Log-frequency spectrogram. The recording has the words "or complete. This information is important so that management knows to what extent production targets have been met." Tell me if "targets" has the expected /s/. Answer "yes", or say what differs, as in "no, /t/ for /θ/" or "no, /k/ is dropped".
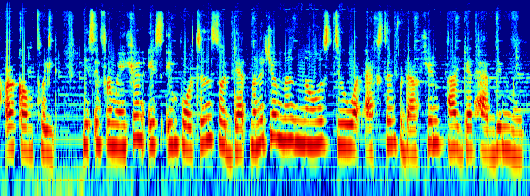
no, /s/ is dropped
